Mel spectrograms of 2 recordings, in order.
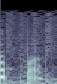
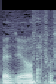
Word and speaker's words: Oppo: Еще у вас по-английски, по-моему, «Об» читается ближе к букве «А», да? Тогда это будет какая-то «Оппа». Нет? – Нет, не здесь, вроде Oppo сам будет.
